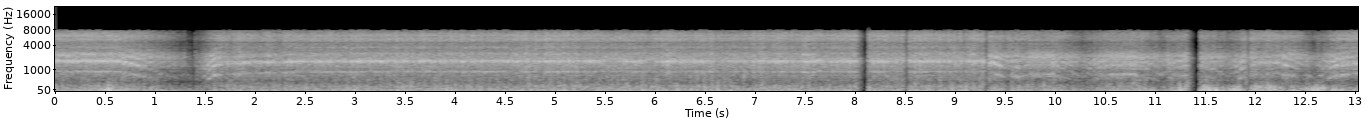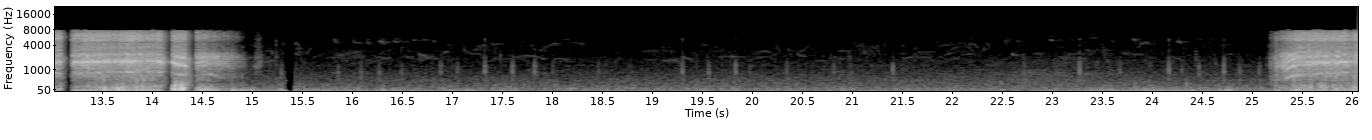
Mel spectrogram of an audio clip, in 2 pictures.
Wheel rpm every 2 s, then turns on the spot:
140, 230, 230, 230, 170, 130, 150, 0, 0, 0, 0, 0, 100.
none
